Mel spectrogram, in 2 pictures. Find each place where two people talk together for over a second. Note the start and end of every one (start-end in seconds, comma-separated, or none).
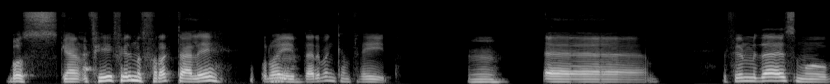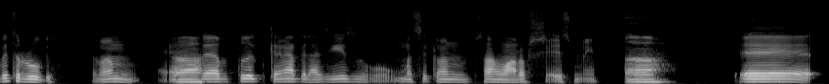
none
